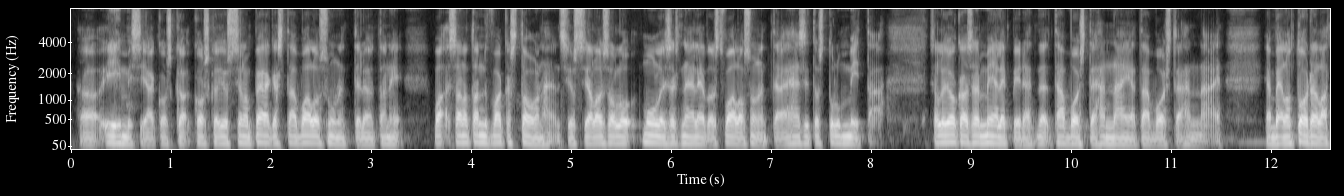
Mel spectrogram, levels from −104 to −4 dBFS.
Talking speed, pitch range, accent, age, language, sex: 215 wpm, 85-100 Hz, native, 30-49, Finnish, male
